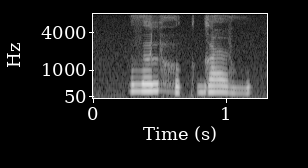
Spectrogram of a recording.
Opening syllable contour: high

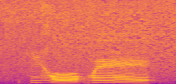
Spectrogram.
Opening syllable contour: high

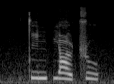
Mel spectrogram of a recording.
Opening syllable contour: high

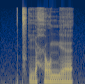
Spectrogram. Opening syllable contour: low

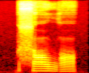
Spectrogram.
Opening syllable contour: high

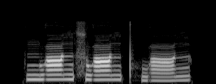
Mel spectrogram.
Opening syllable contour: high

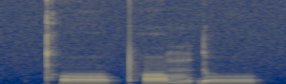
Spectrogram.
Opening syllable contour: low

